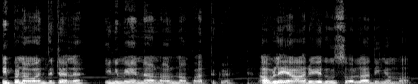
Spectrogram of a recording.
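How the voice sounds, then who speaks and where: A performer voicing a gentle, protective village man in an animated drama, calm and reassuring. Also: mid-range voice, fast, lightly acted. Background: music.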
